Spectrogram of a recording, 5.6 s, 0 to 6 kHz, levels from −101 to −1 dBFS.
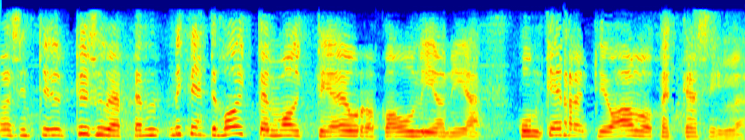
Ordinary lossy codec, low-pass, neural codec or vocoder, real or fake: AAC, 32 kbps; 5.4 kHz; codec, 44.1 kHz, 1.7 kbps, Pupu-Codec; fake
